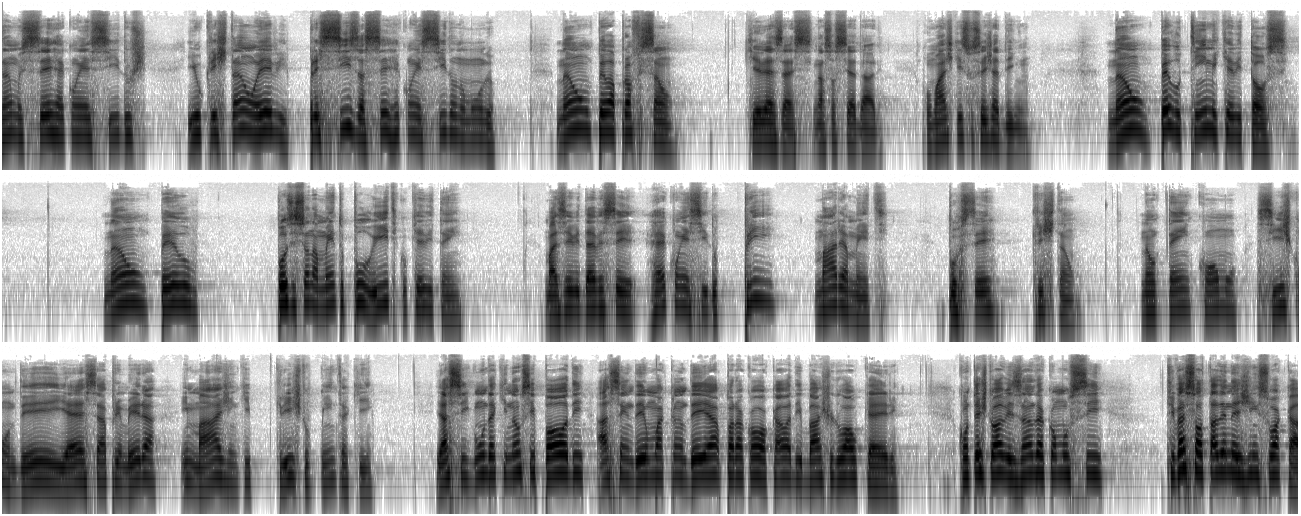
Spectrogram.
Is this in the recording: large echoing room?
yes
